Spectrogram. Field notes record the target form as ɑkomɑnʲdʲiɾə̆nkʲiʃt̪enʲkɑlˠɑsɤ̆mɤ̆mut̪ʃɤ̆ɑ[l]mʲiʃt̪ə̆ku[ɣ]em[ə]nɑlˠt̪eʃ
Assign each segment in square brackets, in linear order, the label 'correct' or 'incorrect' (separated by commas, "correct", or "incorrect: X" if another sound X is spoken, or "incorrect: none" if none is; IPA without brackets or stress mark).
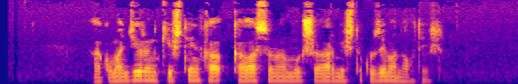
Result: incorrect: r, incorrect: z, incorrect: ɑ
